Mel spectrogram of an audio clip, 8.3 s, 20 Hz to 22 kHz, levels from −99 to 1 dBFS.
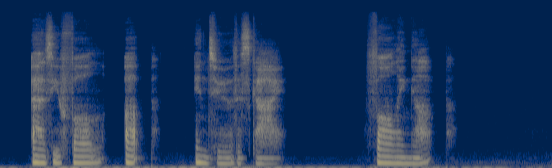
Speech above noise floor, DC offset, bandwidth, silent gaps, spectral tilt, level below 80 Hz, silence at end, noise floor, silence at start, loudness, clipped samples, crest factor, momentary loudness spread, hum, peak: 26 dB; under 0.1%; 15.5 kHz; none; -4 dB/octave; -66 dBFS; 0.15 s; -64 dBFS; 0 s; -39 LUFS; under 0.1%; 24 dB; 12 LU; none; -18 dBFS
